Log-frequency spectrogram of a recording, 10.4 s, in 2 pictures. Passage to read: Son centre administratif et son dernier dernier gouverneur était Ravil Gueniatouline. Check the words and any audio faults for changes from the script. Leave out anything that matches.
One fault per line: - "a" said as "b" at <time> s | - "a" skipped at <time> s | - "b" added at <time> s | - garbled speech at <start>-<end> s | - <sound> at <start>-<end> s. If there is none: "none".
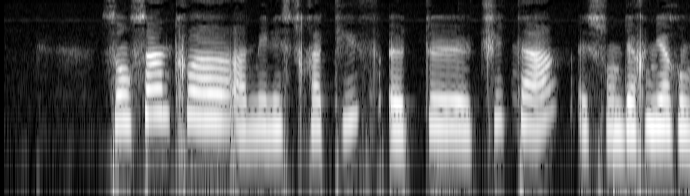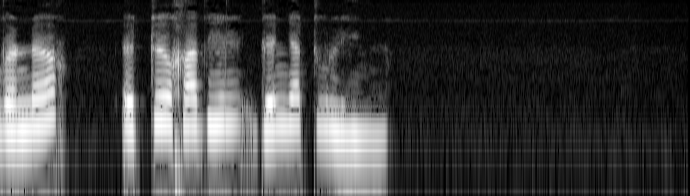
- "était Tchita" added at 2.9 s
- "dernier" skipped at 5.0 s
